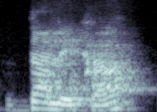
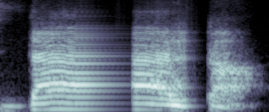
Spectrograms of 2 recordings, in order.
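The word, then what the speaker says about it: ذلك: The reason why they've done that is because sometimes the alif will be pronounced but not written, and this is one of those cases. You can see the alif is not actually written, however it's pronounced, and because it's pronounced, that's why they just put that line in there to help you out. So it's not dalika, it's dalika, as if there was an alif.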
